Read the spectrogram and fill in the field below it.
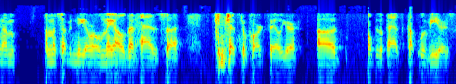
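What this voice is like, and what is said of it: Rough, hoarse sick voice. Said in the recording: “I have a little bronchitis, so my voice is a little bad”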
